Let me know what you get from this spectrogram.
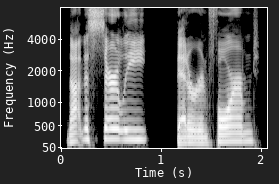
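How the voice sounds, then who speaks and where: A man's voice: fairly high pitch, expressive, brisk, fairly bright tone, clear, resonant tone, dry recording. Blunt man in a dry studio. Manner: blunt, casual swearing. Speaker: podcast host discussing an audio play. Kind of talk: casual animated discussion.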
